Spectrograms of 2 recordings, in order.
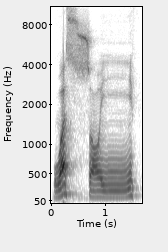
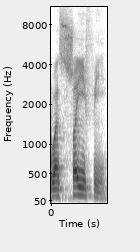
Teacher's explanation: Nah, di sini dimasukkan, diidghamkan, dibaca was-sho. Nah, ketika berhenti tanda waqaf maka fa-nya dimatikan, dibaca was-shayf, bukan was-shayfi, seperti itu.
